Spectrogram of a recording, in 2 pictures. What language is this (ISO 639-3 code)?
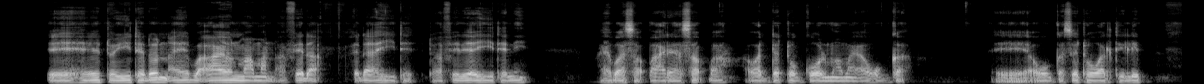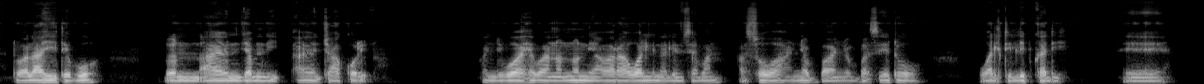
fui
